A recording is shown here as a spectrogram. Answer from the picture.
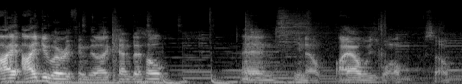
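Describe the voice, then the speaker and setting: A man talking at a fairly quick pace with very wide pitch swings, music in the background. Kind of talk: casual conversation.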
